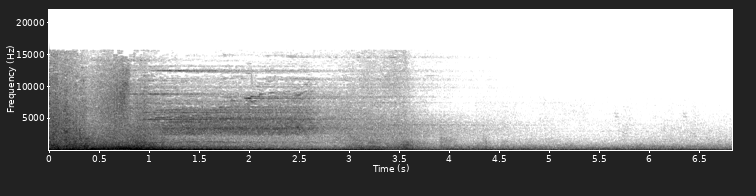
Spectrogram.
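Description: A short video game victory fanfare plays and fades away.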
